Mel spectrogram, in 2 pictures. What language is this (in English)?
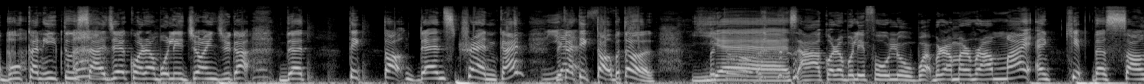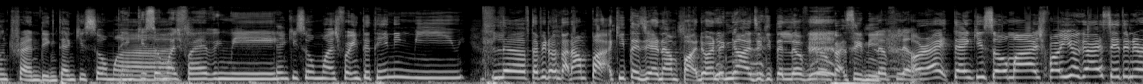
Malay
